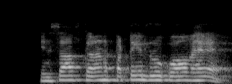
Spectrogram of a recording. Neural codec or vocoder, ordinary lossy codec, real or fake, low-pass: codec, 16 kHz, 16 kbps, FreqCodec, smaller model; Opus, 16 kbps; fake; 7.2 kHz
